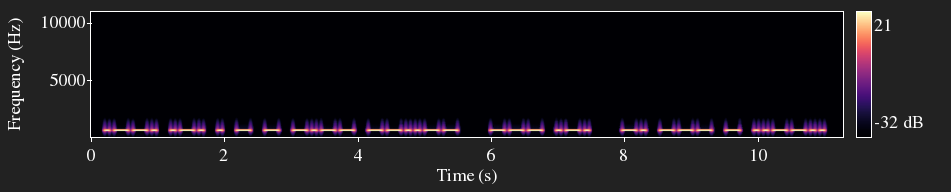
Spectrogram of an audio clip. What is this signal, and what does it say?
Morse code, heard as a keyed tone, about 17 wpm, 700 Hz. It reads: PRETTY, OR NOT?
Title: Sentences from Top 1000 Words 17wpm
